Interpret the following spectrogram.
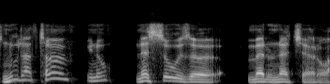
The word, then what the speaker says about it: Nesu: Nesu is a Medu Neter or hieroglyphic word for king. Some people pronounce it Nesut or Nisut, but he actually says Nehesu.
